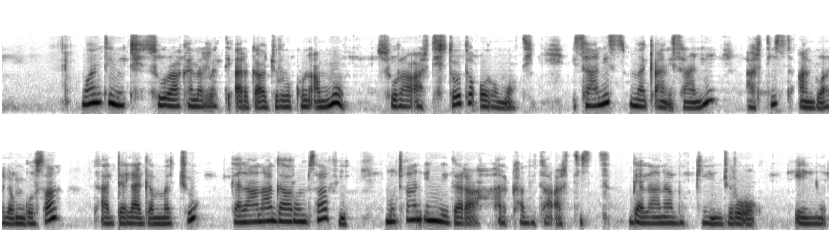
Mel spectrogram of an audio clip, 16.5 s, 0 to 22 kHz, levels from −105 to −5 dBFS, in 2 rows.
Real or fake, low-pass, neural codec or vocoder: fake; 7.2 kHz; codec, 16 kHz, 4 kbps, FunCodec, trained on LibriTTS, 50 frames a second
